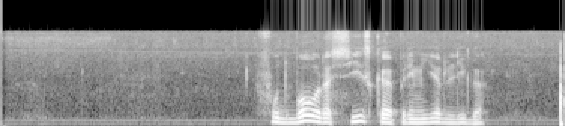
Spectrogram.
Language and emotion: Russian, neutral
